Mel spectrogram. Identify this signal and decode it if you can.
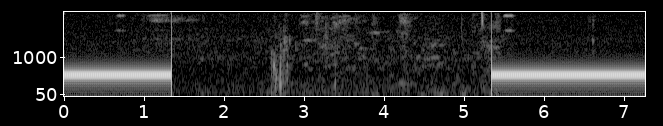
Ringback tone (North America), 440 + 480 Hz.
